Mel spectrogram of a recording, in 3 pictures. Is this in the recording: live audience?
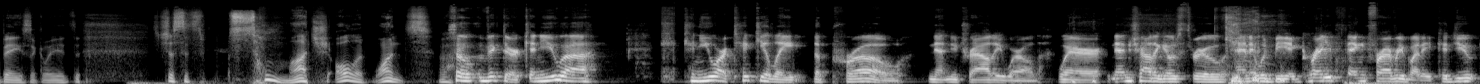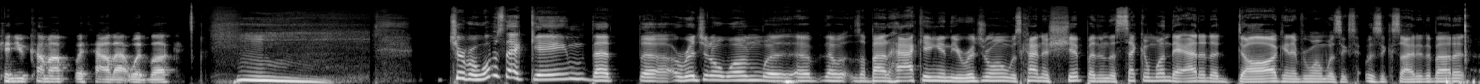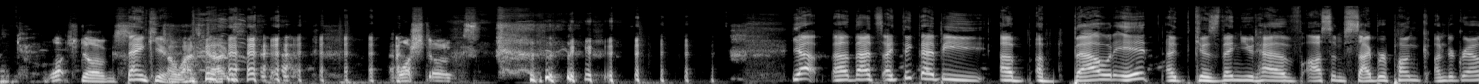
no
